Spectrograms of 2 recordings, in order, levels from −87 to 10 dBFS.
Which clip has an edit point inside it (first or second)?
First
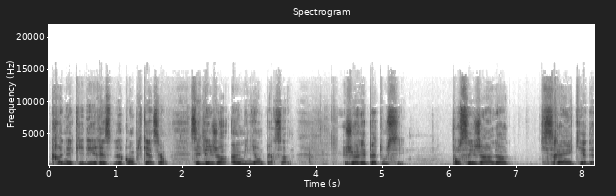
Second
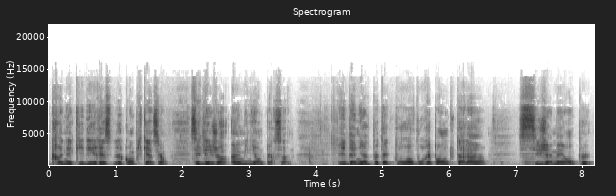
first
